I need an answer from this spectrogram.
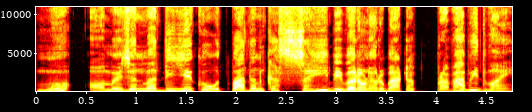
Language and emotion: Nepali, surprised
